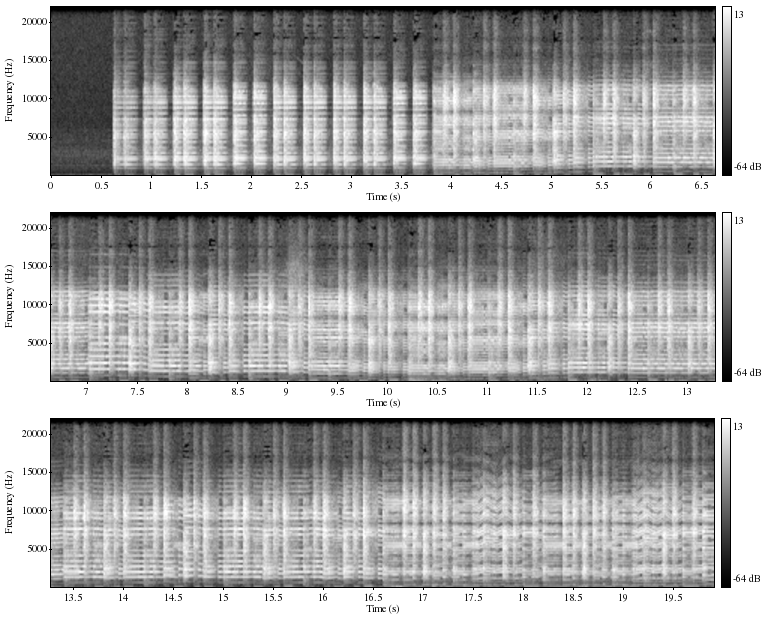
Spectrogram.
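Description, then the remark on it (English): Upbeat chiptune stage music from the Snake Man stage of a Mega Man video game plays loud and continuous, with bright square-wave melodies over a driving, bouncy bassline and snappy electronic percussion, starting after a brief moment of quiet. “That was a Snake Man stage.”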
